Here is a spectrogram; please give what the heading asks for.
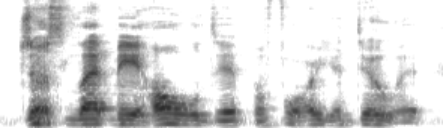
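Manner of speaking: slow, put-on pleading voice; pleading Bill Paxton character. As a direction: beg for the diamond, drawn out. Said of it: "and he goes".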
